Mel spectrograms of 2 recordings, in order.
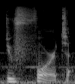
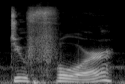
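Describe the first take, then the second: First: The final T is sounded. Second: The final T is silent. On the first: The speaker calls it right. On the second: The speaker calls it wrong.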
